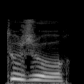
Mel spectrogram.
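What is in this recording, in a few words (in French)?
"toujours", French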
